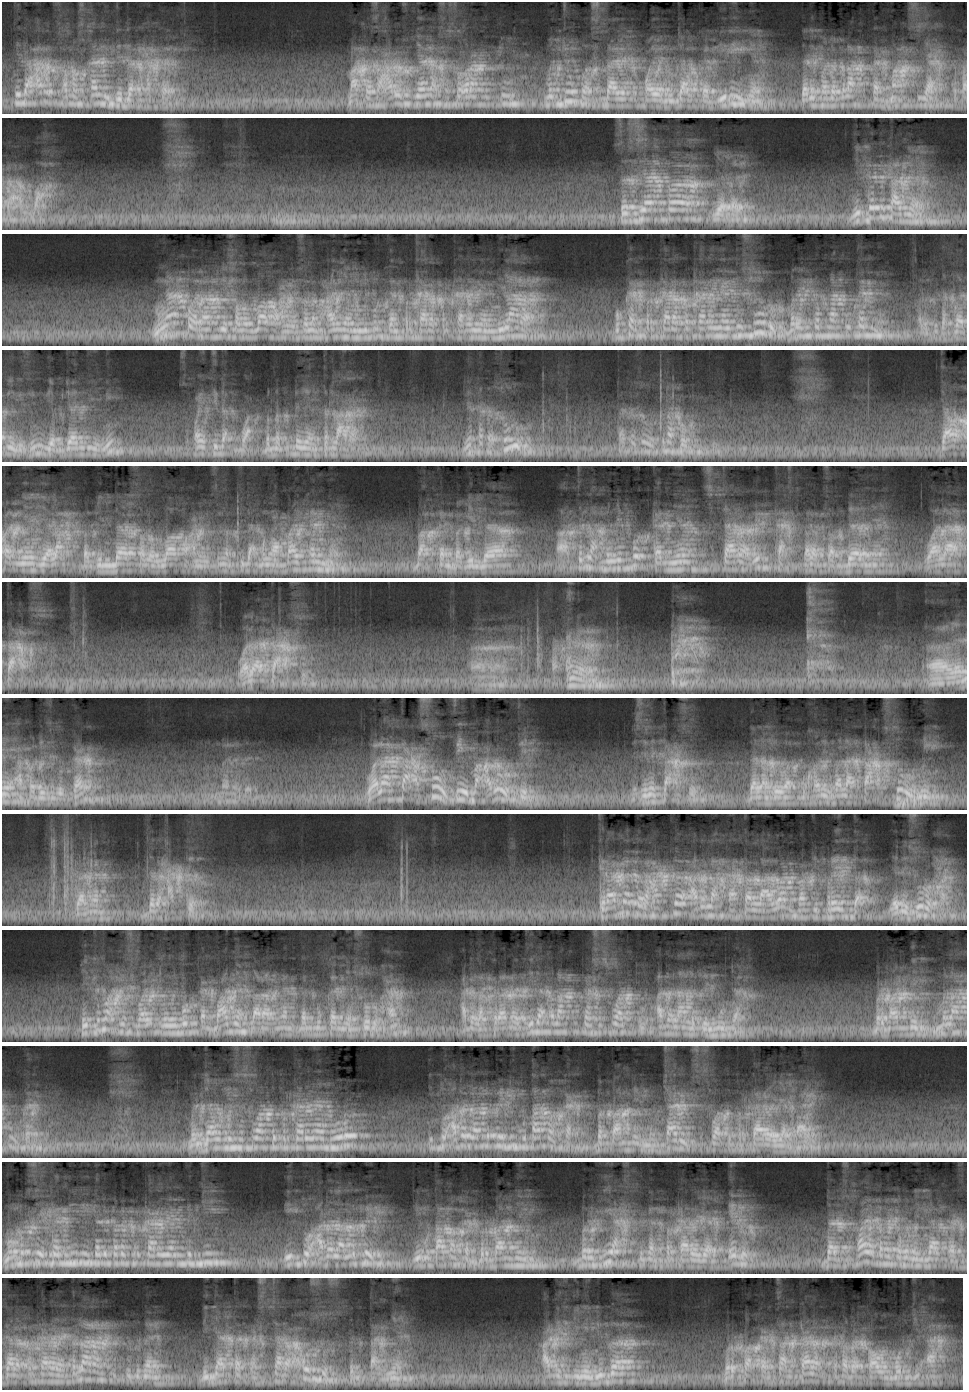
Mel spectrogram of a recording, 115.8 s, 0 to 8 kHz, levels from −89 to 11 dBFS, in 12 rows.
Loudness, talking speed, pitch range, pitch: -14 LUFS, 95 wpm, 135-190 Hz, 160 Hz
